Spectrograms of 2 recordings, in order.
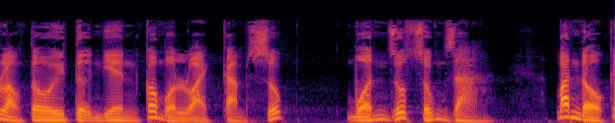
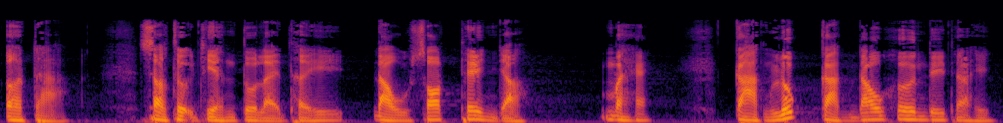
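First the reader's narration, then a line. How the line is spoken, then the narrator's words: Groaning in pain. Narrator (Vietnamese): tôi rên lên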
